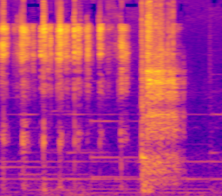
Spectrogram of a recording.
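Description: Dice rattling and clicking in a shaker cup, a quick run of sharp clicks, followed about one and a half seconds in by a loud, brief rushing burst, over a faint steady tone.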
